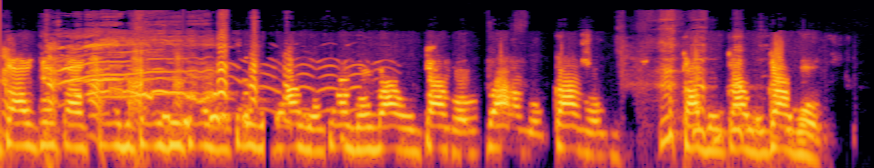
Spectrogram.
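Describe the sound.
A person imitates a turkey gobbling, a rapid warbling run of throaty, bubbling calls repeated in bursts for several seconds, loud, with a short pause before a final gobbling stretch.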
